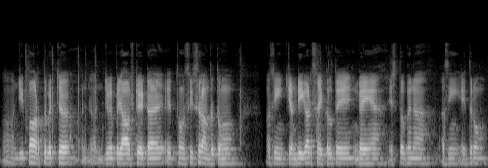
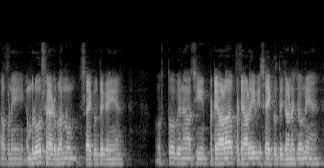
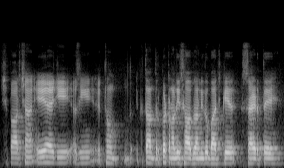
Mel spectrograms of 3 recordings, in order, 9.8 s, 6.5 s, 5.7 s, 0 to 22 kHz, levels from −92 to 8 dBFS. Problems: background sounds at intervals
